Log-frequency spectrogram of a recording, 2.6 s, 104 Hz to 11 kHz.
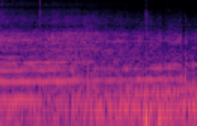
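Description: A GT race car, number 45, runs at Redstar Raceway with a steady, moderately loud engine drone and tonal whine, broken by a couple of brief sharp clicks or bumps.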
